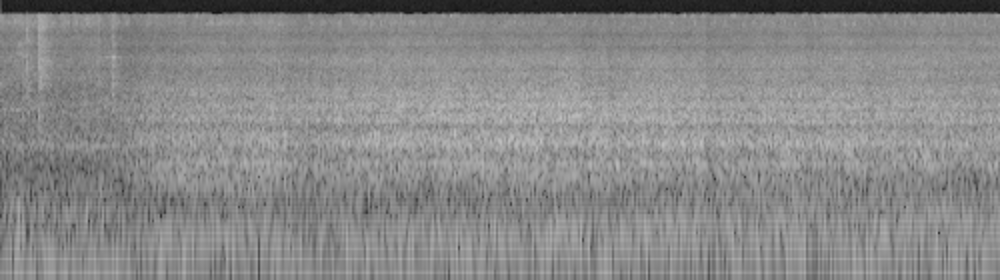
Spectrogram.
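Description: Alstom Citadis Dualis tram-train running through a station: a steady rumble and rolling noise of steel wheels on rail.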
